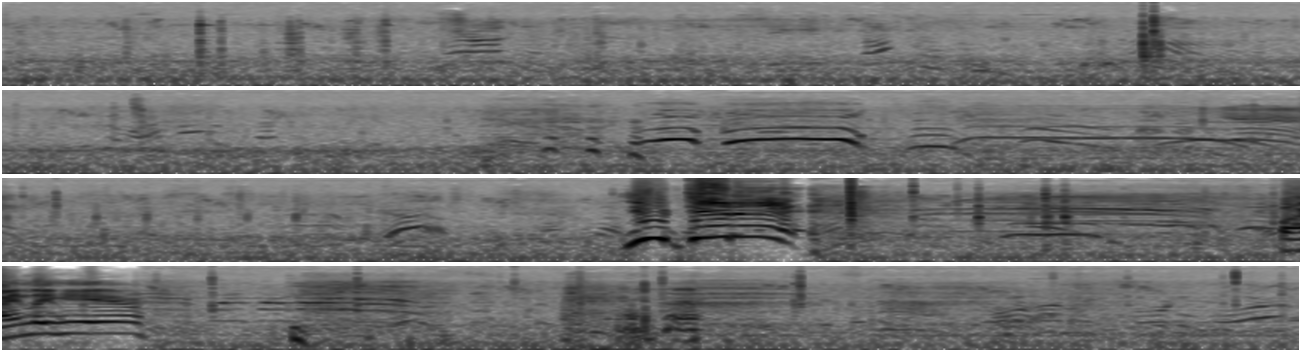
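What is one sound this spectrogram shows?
Paddles splash gently in water.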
